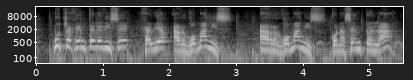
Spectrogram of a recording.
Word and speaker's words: Argomaniz: de querétar unero 70 en ningún momento lleva acento en la De tal suerte que la pronunciación no es argomaniz es argomaniz ahora cuál era su nombre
